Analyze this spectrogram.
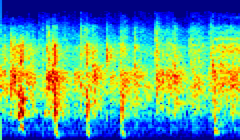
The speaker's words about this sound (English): Yes, it's okay for you to clap for him.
